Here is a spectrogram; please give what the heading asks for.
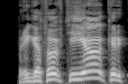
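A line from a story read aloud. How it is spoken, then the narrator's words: Shout. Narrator (Russian): крикнул Байфилд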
